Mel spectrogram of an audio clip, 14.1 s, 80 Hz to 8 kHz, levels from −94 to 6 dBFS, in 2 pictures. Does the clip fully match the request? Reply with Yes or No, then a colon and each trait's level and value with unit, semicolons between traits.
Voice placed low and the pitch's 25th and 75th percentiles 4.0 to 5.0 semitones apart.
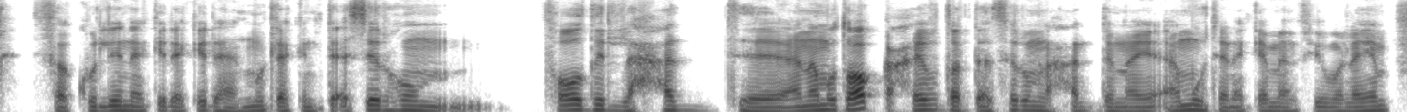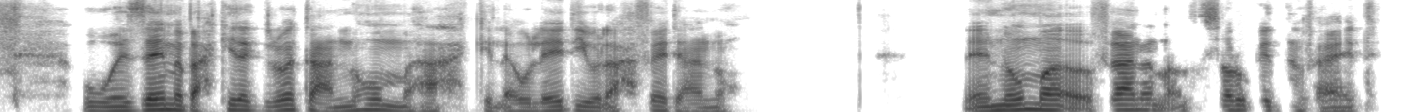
No: low, 120 Hz; average, 3.4 semitones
